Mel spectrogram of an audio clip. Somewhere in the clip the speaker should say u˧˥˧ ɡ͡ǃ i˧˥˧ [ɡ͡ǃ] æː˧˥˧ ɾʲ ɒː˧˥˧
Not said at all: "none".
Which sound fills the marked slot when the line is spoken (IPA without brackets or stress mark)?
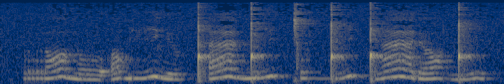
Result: ɡ͡ǃ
